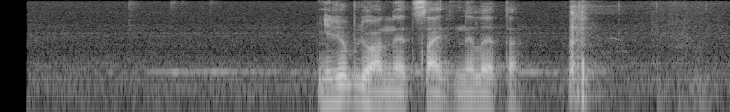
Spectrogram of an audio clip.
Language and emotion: Russian, neutral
